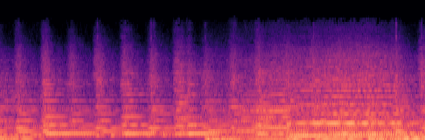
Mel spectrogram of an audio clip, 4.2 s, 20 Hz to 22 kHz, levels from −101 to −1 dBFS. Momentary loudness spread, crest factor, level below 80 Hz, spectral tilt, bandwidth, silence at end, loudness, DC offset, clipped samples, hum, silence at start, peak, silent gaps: 8 LU; 14 dB; -36 dBFS; -8.5 dB/octave; 8 kHz; 0 s; -25 LUFS; 0.4%; under 0.1%; none; 0 s; -10 dBFS; none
